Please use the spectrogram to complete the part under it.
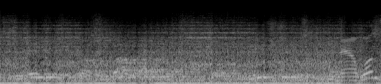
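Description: A train rumbles in as it pulls up close by.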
